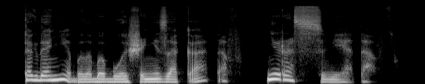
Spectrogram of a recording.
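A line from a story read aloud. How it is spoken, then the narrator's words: Very gentle. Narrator (Russian): сказал он очень мягко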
